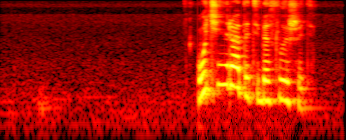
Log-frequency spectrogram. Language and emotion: Russian, positive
